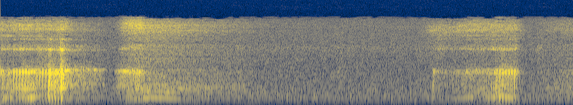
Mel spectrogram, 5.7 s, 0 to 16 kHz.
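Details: Two harsh, snorting snores a few seconds apart over faint background hiss, from a sleeping 13-year-old boy; snoring.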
